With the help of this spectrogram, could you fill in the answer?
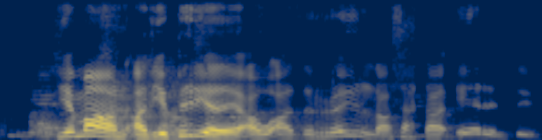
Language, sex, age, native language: Icelandic, male, 12, Icelandic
